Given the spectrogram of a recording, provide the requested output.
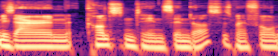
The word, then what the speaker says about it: Tsindos: name is aaron constantine syndos is my full name act which spells act weirdly enough wow um even though the tea is silent um but i was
